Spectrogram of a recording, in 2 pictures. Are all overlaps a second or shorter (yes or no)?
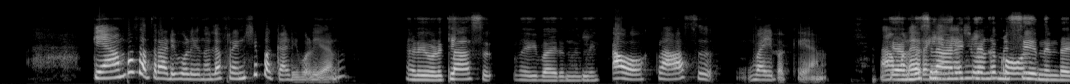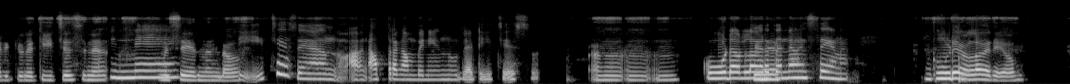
no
